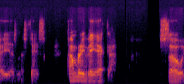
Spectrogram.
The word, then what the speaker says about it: Cumbre Vieja: Yeah, and that's pronounced like a K, a J is in this case, Cumbre Vieja.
